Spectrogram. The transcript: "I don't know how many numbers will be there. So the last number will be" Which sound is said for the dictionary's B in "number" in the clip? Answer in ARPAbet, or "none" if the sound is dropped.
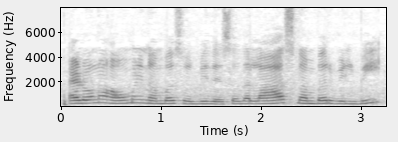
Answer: B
